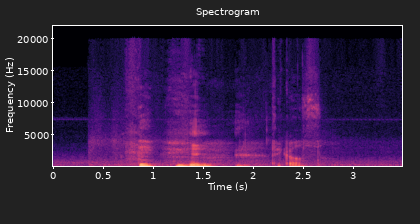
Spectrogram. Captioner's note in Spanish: riendo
